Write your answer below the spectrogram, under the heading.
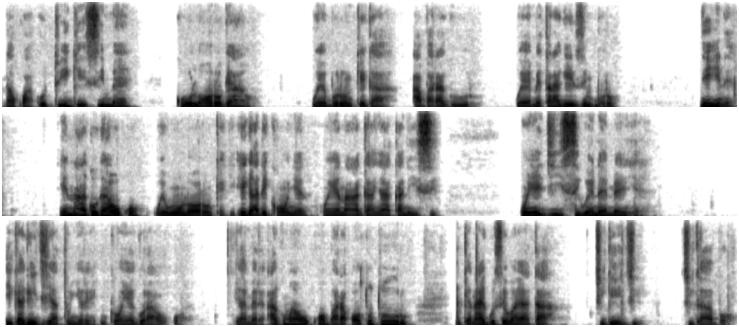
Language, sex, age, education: Igbo, male, 30-45, tertiary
